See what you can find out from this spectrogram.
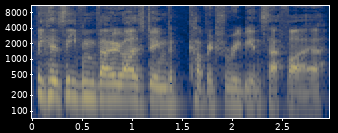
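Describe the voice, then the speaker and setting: Higher-pitched man chatting casually. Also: animated, fast. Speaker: interview guest, fan website webmaster. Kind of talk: casual interview, telling personal anecdotes.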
